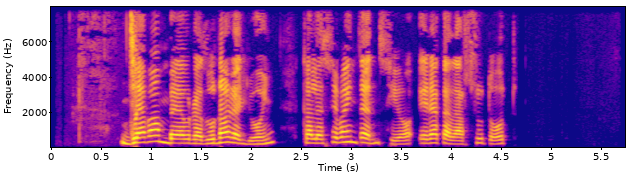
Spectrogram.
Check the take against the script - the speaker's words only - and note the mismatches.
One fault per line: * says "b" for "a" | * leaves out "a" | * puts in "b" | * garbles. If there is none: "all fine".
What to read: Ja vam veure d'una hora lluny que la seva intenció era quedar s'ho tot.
all fine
